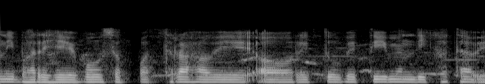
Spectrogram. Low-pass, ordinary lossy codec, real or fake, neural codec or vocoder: 5.4 kHz; AAC, 32 kbps; real; none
